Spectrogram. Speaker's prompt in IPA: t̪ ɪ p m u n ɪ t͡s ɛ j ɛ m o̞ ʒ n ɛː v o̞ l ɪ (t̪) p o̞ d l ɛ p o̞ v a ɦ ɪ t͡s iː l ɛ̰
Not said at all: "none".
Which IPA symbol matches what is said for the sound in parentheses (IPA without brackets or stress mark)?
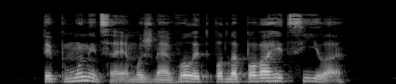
t̪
